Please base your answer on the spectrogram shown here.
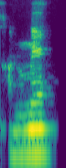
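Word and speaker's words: خانم: Mungkin nanti dipanggilnya di Iran mungkin bisa jadi Khonume Fatimah. Khonume Fatimah. Ya. San Oye Arif. Khonum ya, khonume. Khonume. Bacanya khonume. Ya, ibu.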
